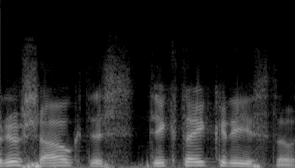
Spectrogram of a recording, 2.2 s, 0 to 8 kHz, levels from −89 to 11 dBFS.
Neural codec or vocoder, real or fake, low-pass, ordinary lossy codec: none; real; 7.2 kHz; Opus, 64 kbps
